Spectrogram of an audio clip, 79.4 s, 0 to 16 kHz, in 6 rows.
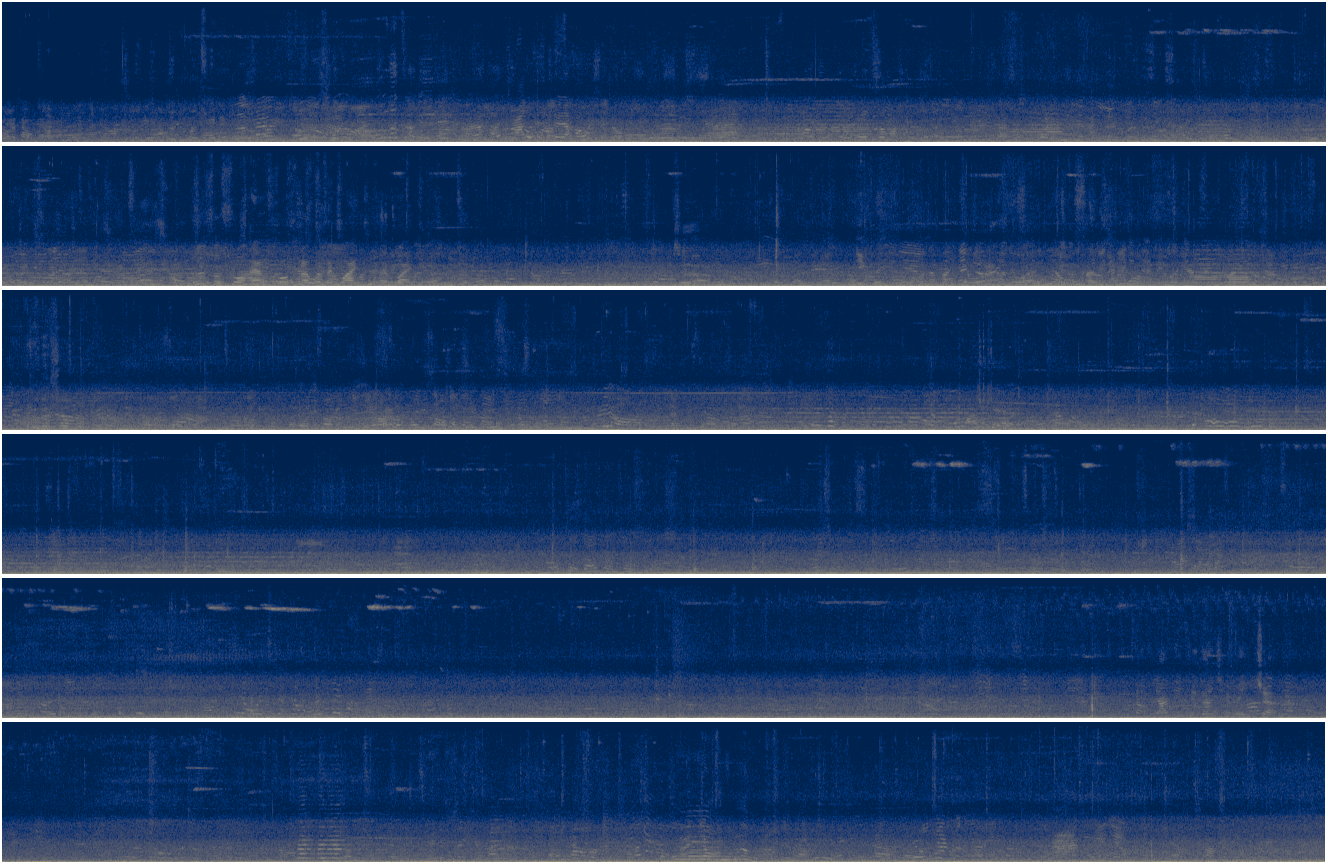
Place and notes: Xujiahui, Shanghai - walk into the Mall
From the street to go into the shopping center, Traffic Sound, Crowd, Binaural recording, Zoom H6+ Soundman OKM II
